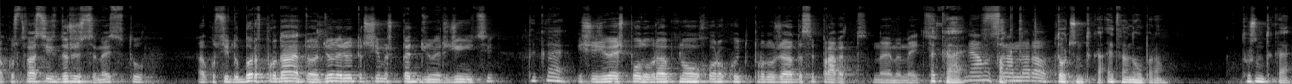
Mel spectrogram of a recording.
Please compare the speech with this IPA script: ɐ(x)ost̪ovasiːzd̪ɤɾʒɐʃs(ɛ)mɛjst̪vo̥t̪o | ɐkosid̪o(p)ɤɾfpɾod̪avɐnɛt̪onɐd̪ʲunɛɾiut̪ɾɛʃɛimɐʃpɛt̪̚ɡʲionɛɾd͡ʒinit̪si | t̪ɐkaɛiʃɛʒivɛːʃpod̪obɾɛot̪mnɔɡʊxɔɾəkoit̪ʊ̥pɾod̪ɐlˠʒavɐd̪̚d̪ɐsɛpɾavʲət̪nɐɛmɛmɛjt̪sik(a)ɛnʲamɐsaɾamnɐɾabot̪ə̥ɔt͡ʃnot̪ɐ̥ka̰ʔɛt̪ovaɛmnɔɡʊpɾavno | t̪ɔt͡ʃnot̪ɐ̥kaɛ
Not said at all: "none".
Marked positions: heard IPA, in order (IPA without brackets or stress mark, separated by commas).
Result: k, ɛ, b, a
